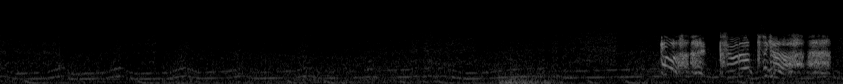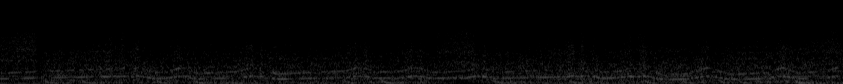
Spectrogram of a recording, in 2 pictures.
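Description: Tyres skid and crunch.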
